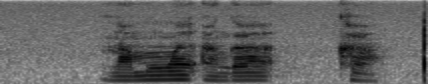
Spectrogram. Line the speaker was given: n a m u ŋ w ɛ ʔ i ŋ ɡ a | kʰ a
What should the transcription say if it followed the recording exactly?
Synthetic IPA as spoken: n a m u ŋ w ɛ ʔ a ŋ ɡ a | kʰ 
